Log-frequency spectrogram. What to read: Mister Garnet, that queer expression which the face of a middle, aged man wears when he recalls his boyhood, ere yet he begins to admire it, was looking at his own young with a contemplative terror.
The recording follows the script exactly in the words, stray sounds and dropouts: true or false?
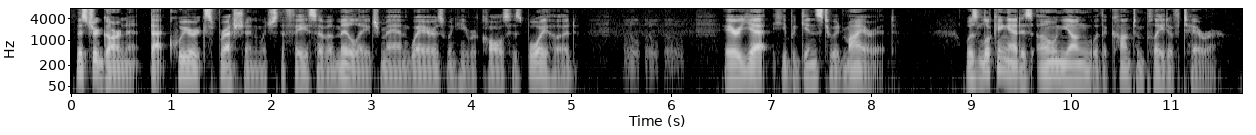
false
